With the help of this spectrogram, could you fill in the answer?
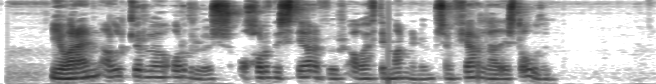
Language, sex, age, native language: Icelandic, male, 30-39, Icelandic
